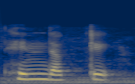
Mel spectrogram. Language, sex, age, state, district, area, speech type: Kannada, female, 18-30, Karnataka, Bidar, urban, read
